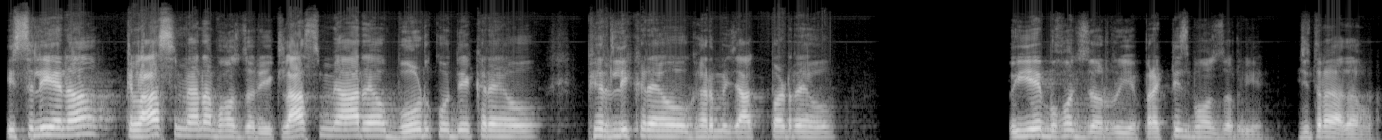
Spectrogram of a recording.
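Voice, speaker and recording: A man's voice: a little high, fairly quick. A man teaching a class in a classroom, stretching out the words he stresses and calling his students "beta". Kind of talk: classroom lecture. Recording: long hall reverb.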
